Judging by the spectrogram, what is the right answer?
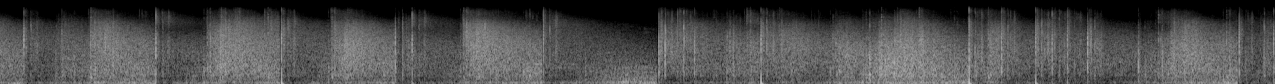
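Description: A whip cracked over and over in fast runs of sharp cracks, with short gaps between the runs.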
